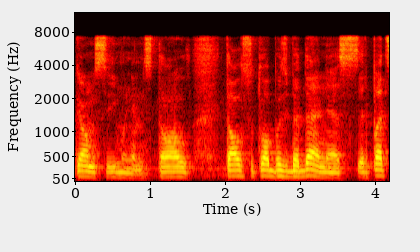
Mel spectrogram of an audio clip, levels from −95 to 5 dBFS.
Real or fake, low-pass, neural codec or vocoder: real; 7.2 kHz; none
